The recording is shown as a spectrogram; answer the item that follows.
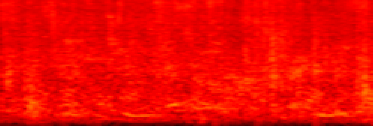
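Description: Indistinct murmur of many voices talking at once in a hall, with no band playing.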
